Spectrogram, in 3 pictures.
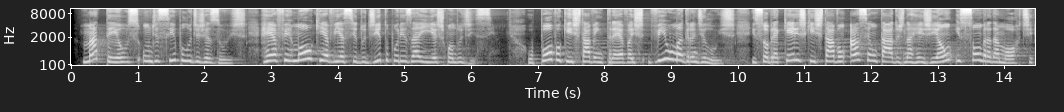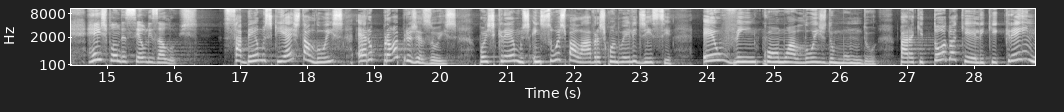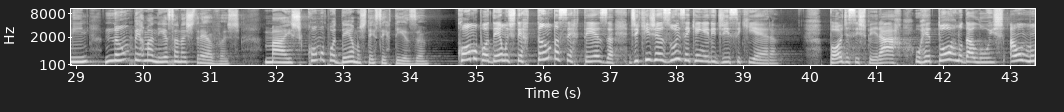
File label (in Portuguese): Narracao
